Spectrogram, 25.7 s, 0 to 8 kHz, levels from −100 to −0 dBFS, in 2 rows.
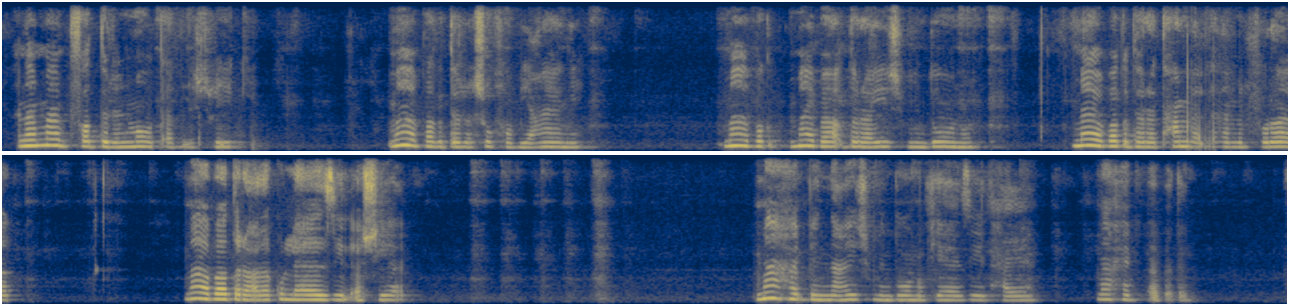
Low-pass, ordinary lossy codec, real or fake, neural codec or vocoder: none; none; real; none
